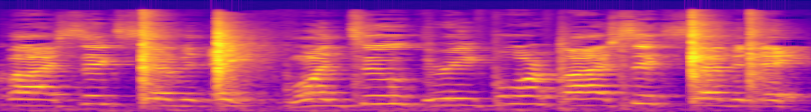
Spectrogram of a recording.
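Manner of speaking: loud rhythmic count while jumping; shouted counting. Real, not acted. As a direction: call each count out hard.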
